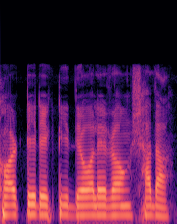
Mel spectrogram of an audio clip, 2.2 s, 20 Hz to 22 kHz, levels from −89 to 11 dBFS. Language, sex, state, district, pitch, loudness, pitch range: Bengali, male, West Bengal, Cooch Behar, 130 Hz, -13 LUFS, 130-135 Hz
